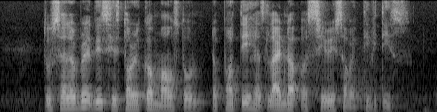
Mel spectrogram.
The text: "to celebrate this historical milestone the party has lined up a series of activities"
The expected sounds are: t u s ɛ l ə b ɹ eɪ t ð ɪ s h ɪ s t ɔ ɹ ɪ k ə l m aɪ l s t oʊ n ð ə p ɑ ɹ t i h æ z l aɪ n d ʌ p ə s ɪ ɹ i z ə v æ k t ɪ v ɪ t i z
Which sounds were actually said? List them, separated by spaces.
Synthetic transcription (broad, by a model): t u s ɛ l ə b ɹ eɪ t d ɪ s h ɪ s t ɔ ɹ ɪ k ə l m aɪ w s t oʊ n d ə p ɑ t i h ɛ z l aɪ n d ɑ p ə s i ɹ i s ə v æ k t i v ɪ t i s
